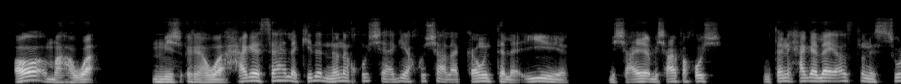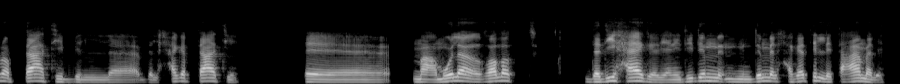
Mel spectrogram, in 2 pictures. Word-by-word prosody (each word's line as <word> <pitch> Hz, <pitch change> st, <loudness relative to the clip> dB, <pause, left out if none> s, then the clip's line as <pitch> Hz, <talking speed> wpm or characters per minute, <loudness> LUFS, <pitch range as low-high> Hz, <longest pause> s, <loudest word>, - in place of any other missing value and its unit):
آه، 190 Hz, -7 st, +7 dB
ما 110 Hz, -3 st, 0 dB
هو 110 Hz, +2 st, +2 dB, 0.5 s
مش 120 Hz, -2 st, -2 dB
هو 115 Hz, -2 st, +2 dB
حاجة 150 Hz, +9 st, +2 dB
سهلة 175 Hz, +1 st, -1 dB
كده، 160 Hz, +4 st, -3 dB
إن 140 Hz, -5 st, -2 dB
أنا 155 Hz, +2 st, 0 dB
أخُش 155 Hz, 0 st, -8 dB
آجي 130 Hz, +4 st, -4 dB
أخُش 150 Hz, +3 st, -7 dB
على 115 Hz, -1 st, -1 dB
الaccount 145 Hz, +5 st, 0 dB
ألاقيه 125 Hz, 0 st, -1 dB, 0.4 s
مش -, -, -6 dB
ع 135 Hz, 0 st, +3 dB
مش 115 Hz, 0 st, -5 dB
عارف 135 Hz, 0 st, 0 dB
أخُش، 140 Hz, +2 st, -4 dB, 0.4 s
وتاني 145 Hz, +7 st, -3 dB
حاجة 155 Hz, +1 st, +1 dB
ألاقي 155 Hz, 0 st, +3 dB
أصلًا 160 Hz, -3 st, -4 dB
الصورة 135 Hz, +6 st, -2 dB
بتاعتي 150 Hz, -4 st, +2 dB
بال 110 Hz, -2 st, -7 dB
بالحاجة 140 Hz, +8 st, -5 dB
بتاعتي 150 Hz, -7 st, 0 dB, 0.7 s
آآ 110 Hz, -2 st, 0 dB, 0.2 s
معمولة 125 Hz, +5 st, +4 dB
غلَط، 150 Hz, +7 st, +1 dB, 0.5 s
ده 125 Hz, +1 st, +2 dB
دي 160 Hz, +6 st, +2 dB
حاجة، 155 Hz, -8 st, +4 dB
يعني 110 Hz, +1 st, -3 dB
دي 140 Hz, +6 st, -3 dB
ضمن 150 Hz, -6 st, 0 dB
من 120 Hz, -1 st, -2 dB
ضمن 150 Hz, +5 st, +2 dB
الحاجات 145 Hz, +3 st, -2 dB
اللي 145 Hz, -7 st, +1 dB
اتعملِت. 120 Hz, -4 st, +1 dB
135 Hz, 145 wpm, -22 LUFS, 115-150 Hz, 0.7 s, آه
